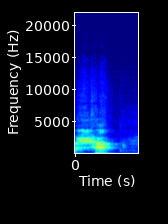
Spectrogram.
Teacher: হাটা উচ্চারণ কণ্ঠনালীর মাঝখান থেকে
